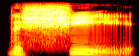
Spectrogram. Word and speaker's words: Sidhe: So this is Gaelic, and the word is she. It is spelled Sidhe. That is not at all what it looks like, but it is pronounced she, and the she are the fairy folk, or the people of the mounds.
